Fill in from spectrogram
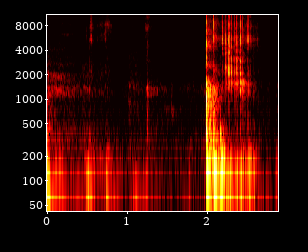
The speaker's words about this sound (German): Und dann würfelst du ein W10.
